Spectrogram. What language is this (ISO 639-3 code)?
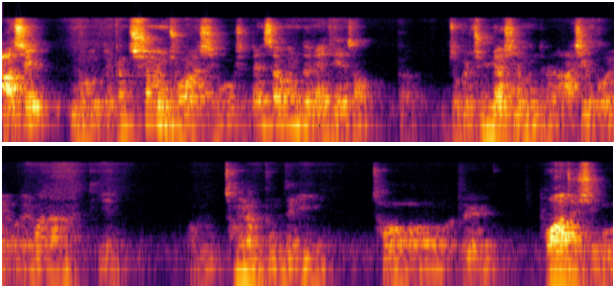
kor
